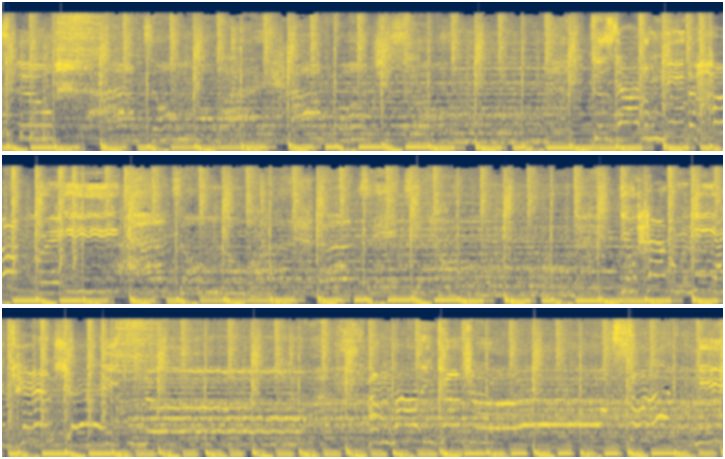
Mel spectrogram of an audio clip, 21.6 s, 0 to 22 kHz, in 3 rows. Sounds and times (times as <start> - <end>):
Pop music: 0.0 - 21.6.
